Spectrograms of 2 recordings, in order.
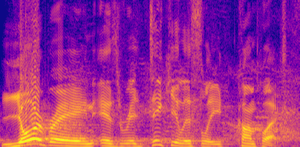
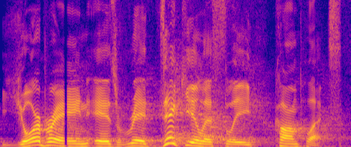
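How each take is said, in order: First: The word ridiculously is said plainly. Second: The word ridiculously is said with dramatic oomph.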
